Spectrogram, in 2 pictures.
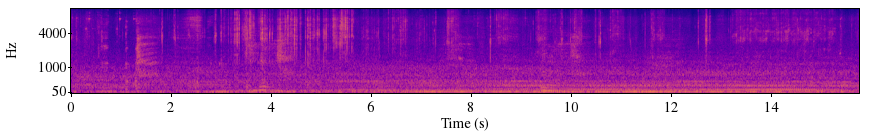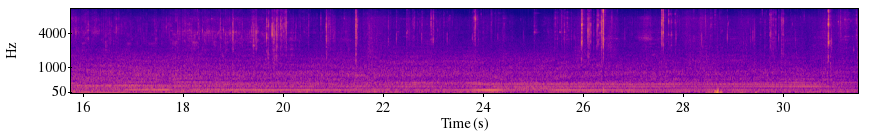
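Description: Ice climbing hardware on a lead climb: sharp metal clicks, knocks and scrapes from ice tools, an ice screw and carabiners against the ice and each other, thickest in the first few seconds and again near the end, over a steady low hum.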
